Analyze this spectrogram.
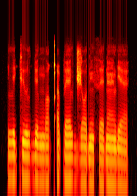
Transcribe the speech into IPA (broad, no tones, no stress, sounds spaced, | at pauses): l i kʲ u l ɠ ɪ l ŋ ɔ qʼ ɪ p ɛ l d͡ʒ ɔ ɗ ĩ θ ɛ ɗ æ̃ l ɾʲ æ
